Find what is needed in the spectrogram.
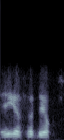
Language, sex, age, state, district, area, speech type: Assamese, male, 30-45, Assam, Charaideo, rural, conversation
